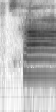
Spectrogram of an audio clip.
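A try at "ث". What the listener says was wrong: সাকে একটু নরম করে, সাকে একটু নরম করে পড়তে হবে। সা, এটা শক্ত করা যাবে না। সা।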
